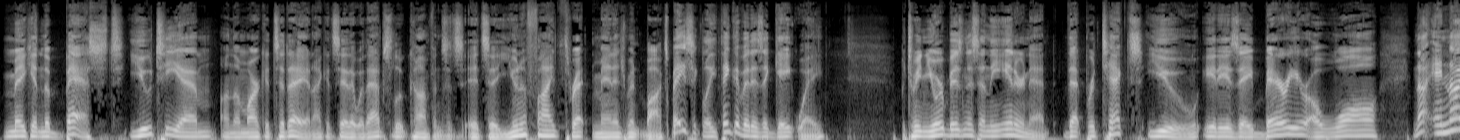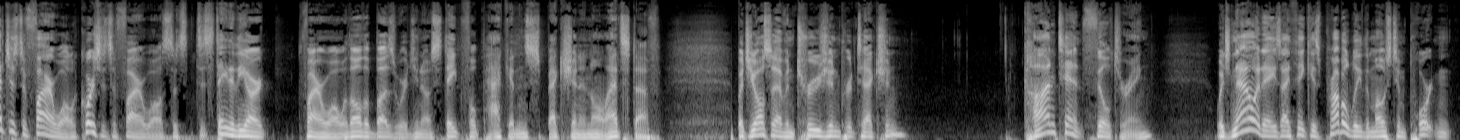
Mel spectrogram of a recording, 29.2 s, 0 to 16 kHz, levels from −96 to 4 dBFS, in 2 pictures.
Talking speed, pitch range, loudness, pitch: 195 wpm, 90-130 Hz, -19 LUFS, 110 Hz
